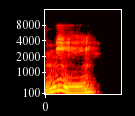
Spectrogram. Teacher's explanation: that yod doesn't have its own pronunciation it becomes part of that hirik vowel sound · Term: single vowel sound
